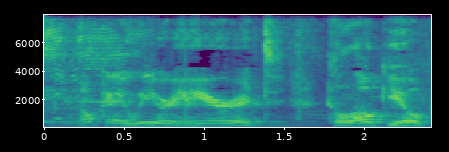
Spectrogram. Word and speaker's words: Colokial: Okay, we are here at Colokial, correct?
